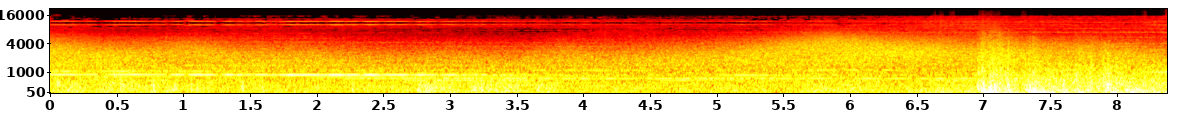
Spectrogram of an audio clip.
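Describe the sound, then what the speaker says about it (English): Thunder rumbles over a continuous stormy wash in a Wild West ghost-town haunted house at a Halloween event, with a louder crack and rolling boom near the end. "As the thunder cracks"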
